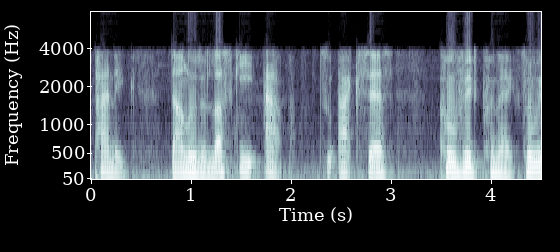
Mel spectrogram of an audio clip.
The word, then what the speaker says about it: Luscii: Download the Lusky app right now and connect to this service. Lusky is spelled Luscii.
